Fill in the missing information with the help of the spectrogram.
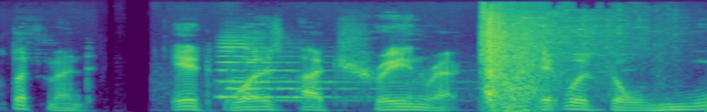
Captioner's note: vehicles colliding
